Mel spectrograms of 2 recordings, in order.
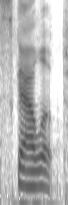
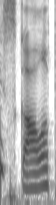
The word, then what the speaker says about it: scallop: How do you say scolop or scallop? Yes. I'm a scallop guy. I'd say both. And I think it's it depends on who I'm talking to cuz you just said scallop.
